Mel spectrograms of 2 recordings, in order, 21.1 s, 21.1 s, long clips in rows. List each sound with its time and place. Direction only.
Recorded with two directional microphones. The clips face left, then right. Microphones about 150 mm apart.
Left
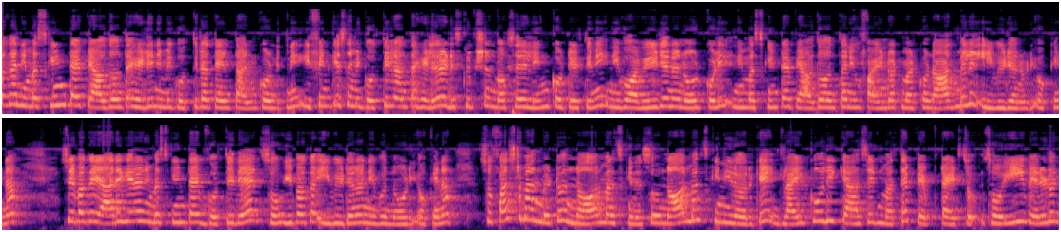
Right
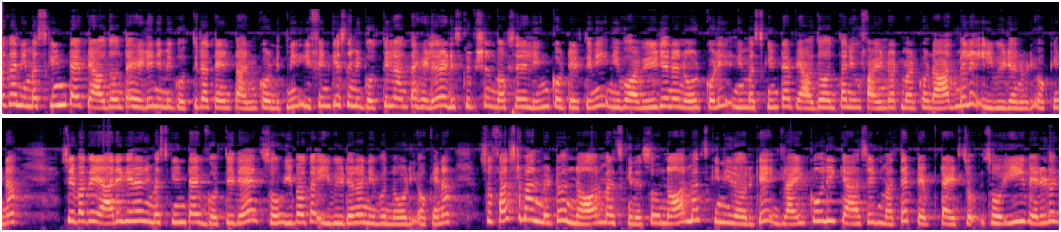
0.0 s a woman's voice: 40° right (ahead or behind)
